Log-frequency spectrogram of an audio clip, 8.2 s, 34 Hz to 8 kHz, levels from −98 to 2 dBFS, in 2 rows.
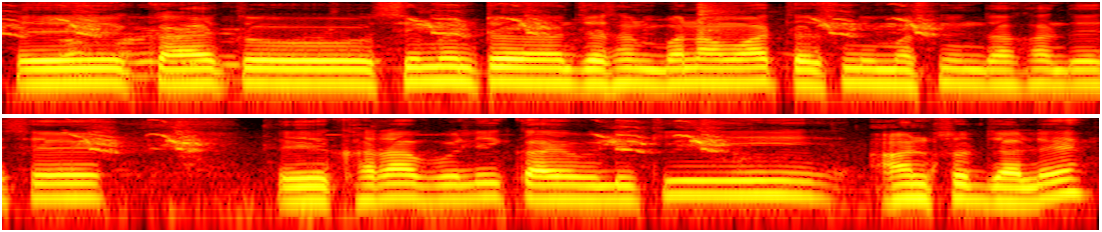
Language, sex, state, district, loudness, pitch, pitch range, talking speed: Halbi, male, Chhattisgarh, Bastar, -24 LUFS, 155 Hz, 150-165 Hz, 170 wpm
